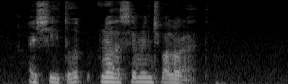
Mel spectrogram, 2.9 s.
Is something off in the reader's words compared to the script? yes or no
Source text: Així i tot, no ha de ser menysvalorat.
no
